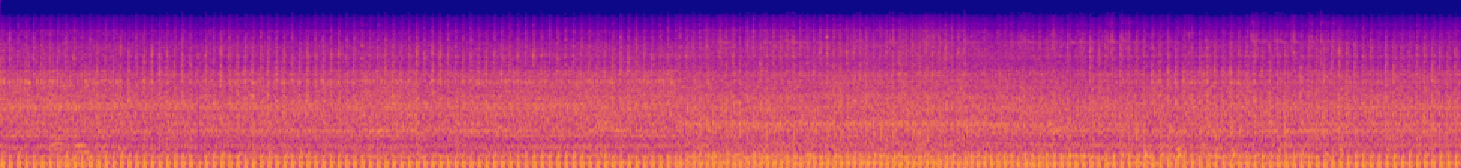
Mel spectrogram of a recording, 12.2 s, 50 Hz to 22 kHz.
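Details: Frontier OS27 portable sawmill just after swapping its 13HP Briggs & Stratton for a 15HP Harbor Freight Predator engine, first pull-start with no battery connected. Steady, even single-cylinder thrum at constant speed with no misses or knocks; runs smooth and healthy.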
